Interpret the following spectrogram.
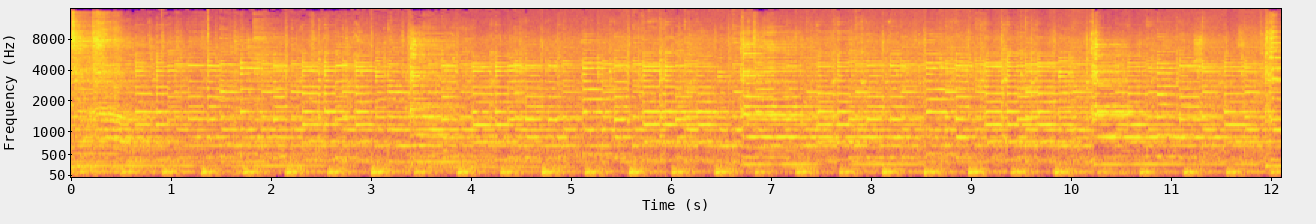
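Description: Live bluegrass band playing an instrumental break with no singing: banjo, mandolin and acoustic guitar picking over upright bass with a steady beat.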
